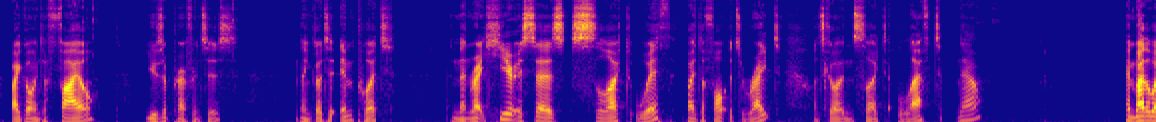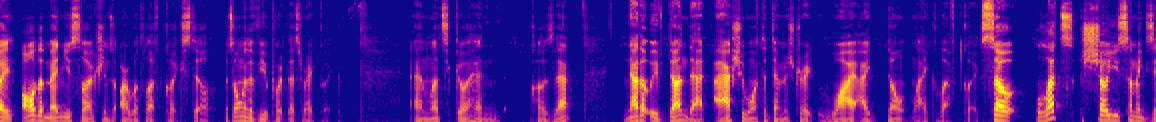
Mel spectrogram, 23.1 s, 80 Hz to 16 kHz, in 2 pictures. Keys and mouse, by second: 0.8-2.7 drag.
